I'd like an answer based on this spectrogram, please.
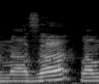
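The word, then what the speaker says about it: نَزَلَ: যেমন এখানে একটা শব্দ হয়ে গেছে, কাপ জবর কা, তা জবর তা, বা জবর বা, কাতাবা, নুন জবর না, ঝা জবর যা, নাজা, লাম জবর লা, নাজালা, র জবর র, ফা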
